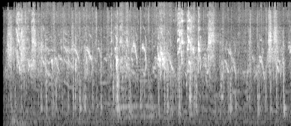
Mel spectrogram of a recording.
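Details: Several baby chicks eating rice: a dense chorus of high, thin peeps, many sliding downward, with constant sharp pecking clicks and taps underneath.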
